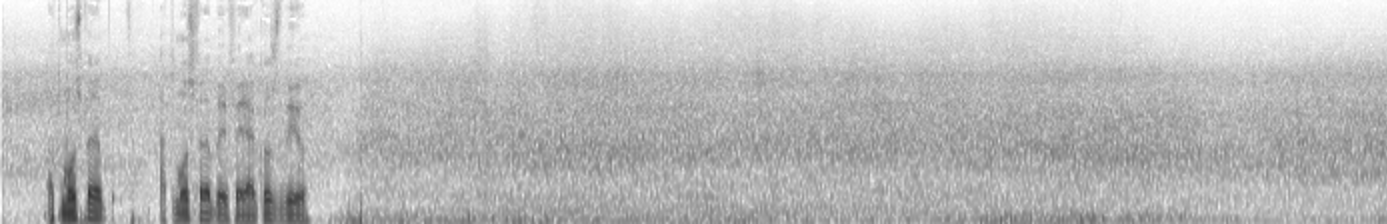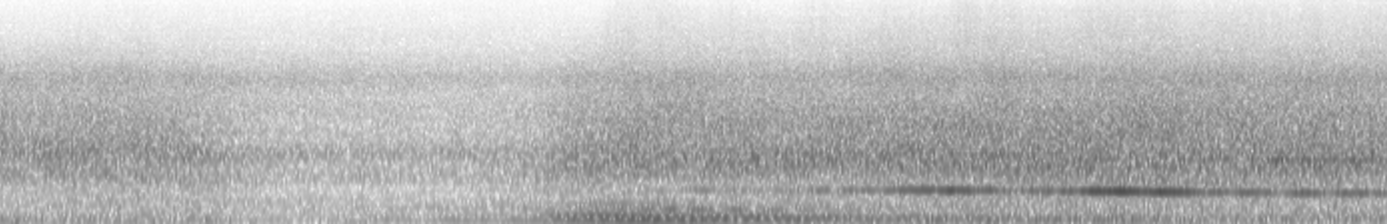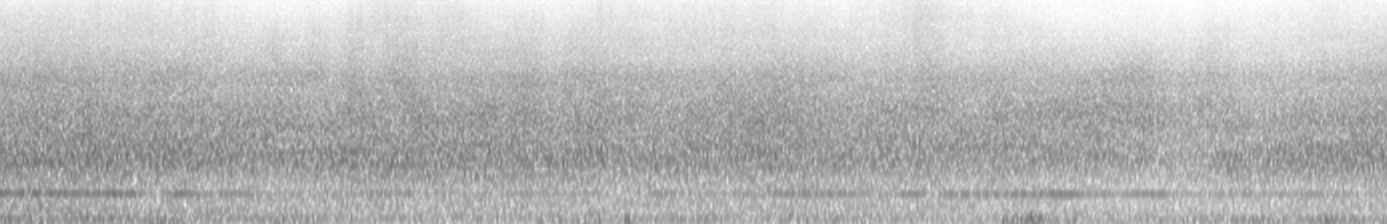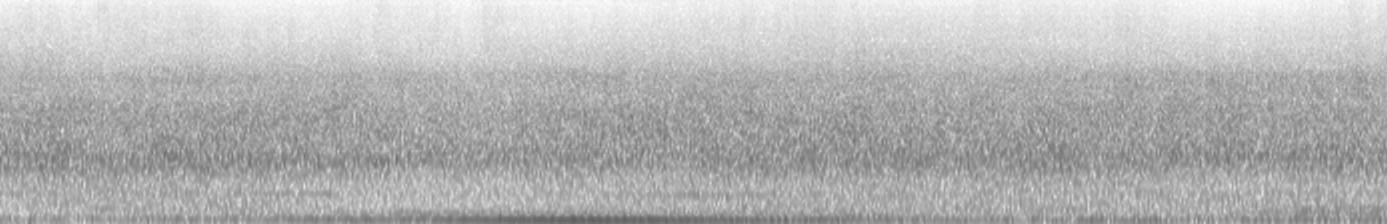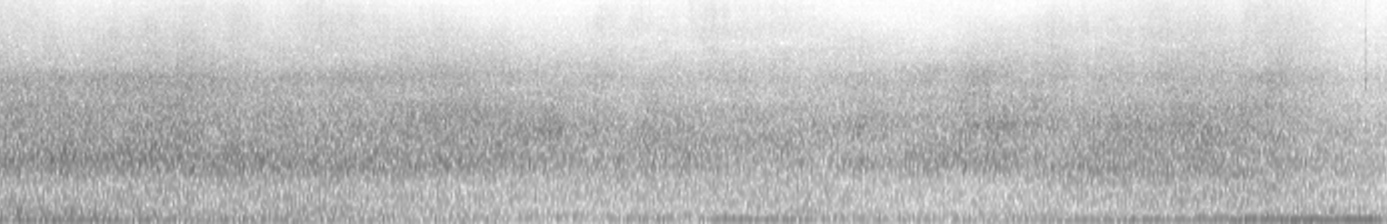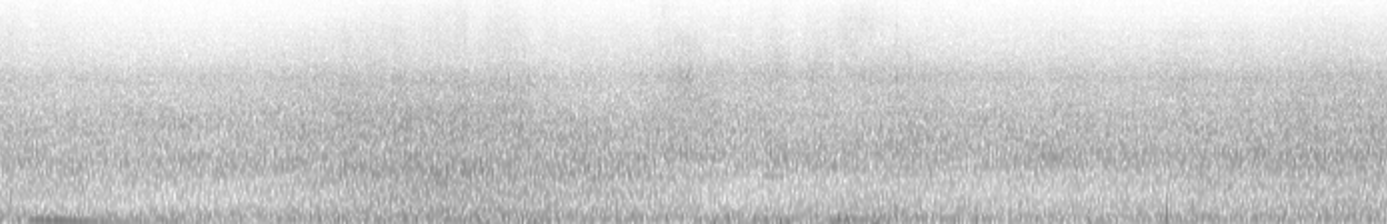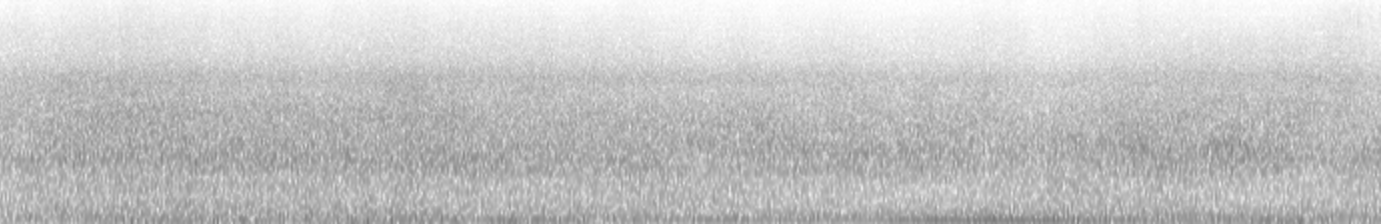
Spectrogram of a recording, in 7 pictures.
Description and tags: ringroad-traffic
Highway , traffic , cars, atmosphere
atmosphere, highway, Street, Traffic, Urban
